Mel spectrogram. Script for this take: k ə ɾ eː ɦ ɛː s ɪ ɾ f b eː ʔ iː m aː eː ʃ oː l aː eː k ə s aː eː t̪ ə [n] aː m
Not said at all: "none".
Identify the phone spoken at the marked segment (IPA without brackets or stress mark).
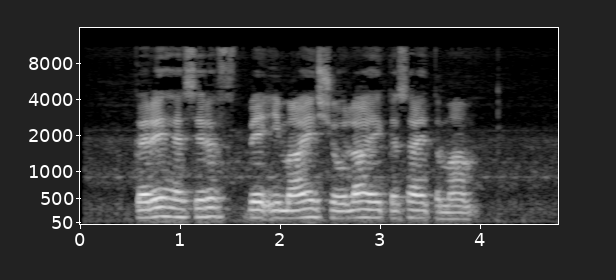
m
